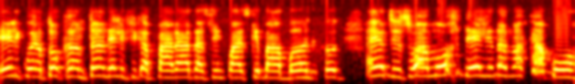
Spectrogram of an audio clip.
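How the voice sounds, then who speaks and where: Speaking at a very fast pace with hardly any pauses, a woman uses an animated tone at a high pitch with ordinary pitch variation. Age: 80s+. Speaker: Rotary club member, retired teacher. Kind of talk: casual discussion in virtual meeting. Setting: video call.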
